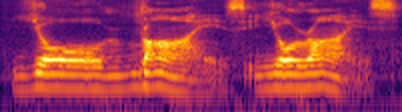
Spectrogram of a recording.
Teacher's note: We'll just say your. But because the next word, eyes, begins with a vowel sound, I, we're going to join the R at the end of your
